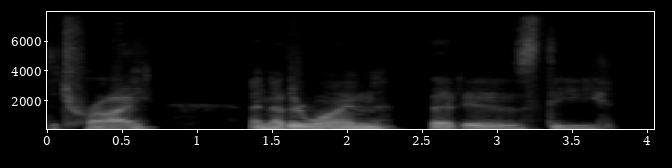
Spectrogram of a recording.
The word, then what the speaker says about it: trie: So the first idea is the one called a try. And I think that's the right pronunciation, at least that's the way I learned it. But I'm not actually sure that it's try.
